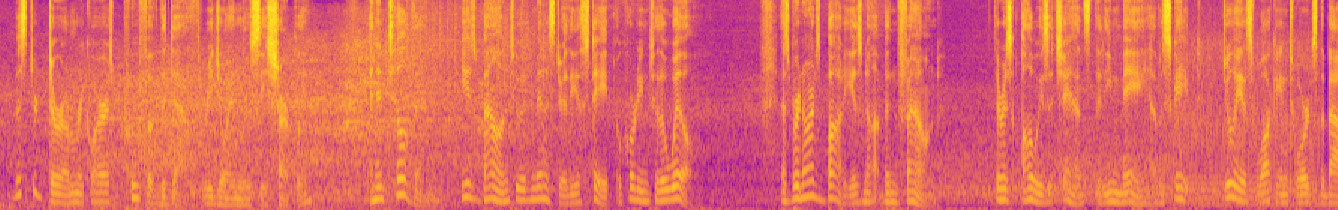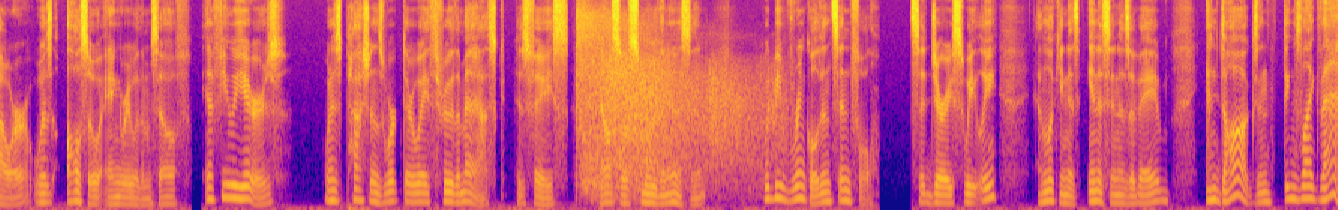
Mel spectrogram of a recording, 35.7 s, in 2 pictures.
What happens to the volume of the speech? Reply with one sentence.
The volume of the speech stays about the same.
